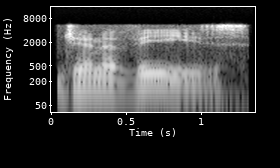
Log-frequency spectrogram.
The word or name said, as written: Genevese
